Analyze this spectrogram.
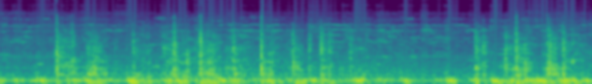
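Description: Aerial fireworks going off: a rapid string of sharp cracks and pops, heaviest in the first few seconds and again near the end, over a steady low rumble of booms.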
